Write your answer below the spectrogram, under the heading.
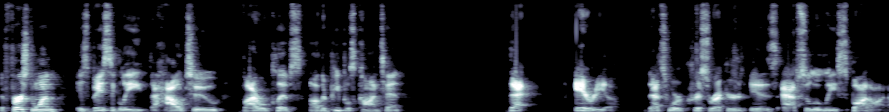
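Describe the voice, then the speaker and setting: A man's voice: mid-range voice, sharp tone. A middle-aged man casually walking through online marketing trainings, keeping his voice down and rambling in a folksy way. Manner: rambling, folksy and deliberately subdued. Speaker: online marketing video host. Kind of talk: casual screen-share walkthrough.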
